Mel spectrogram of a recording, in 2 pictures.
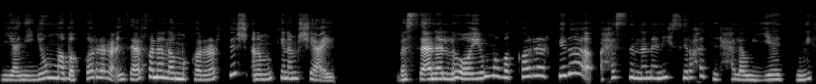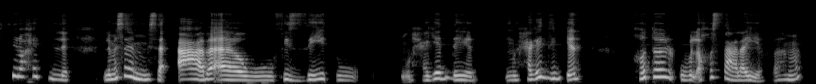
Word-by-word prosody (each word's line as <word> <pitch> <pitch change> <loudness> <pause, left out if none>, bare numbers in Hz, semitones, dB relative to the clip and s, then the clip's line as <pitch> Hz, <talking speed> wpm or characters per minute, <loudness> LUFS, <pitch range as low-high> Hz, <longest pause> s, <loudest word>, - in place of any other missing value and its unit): يعني 210 0 -4
يوم 295 +4 0
ما 275 - +2
باقرر 305 +8 -1
أنتِ 235 +2 -5
عارفة 230 +10 +2
أنا 330 - +7
لو - - +2
ما 260 -1 +3
قررتش 250 - -3
أنا 230 - 0
ممكن 280 +5 -4
أمشي 275 -1 -3
عادي، 170 -4 -1 0.6
بس 225 +2 -4
أنا 255 +2 +8
اللي 260 +2 +1
هو 260 -4 +3
يوم 275 +9 0
ما 395 - 0
باقرر 370 +4 -2
كده 415 -1 -1
باحس 325 +2 -8
إن 295 -3 +1
أنا 290 0 -1
نِفْسي 320 +1 -4
راحت 370 +1 -7
للحلويات، 220 -1 -5
نِفْسي 270 - -5
راحت 365 -1 -3
ل 225 -5 -4 0.4
لمثلًا 305 - +2
مسقعة 230 -2 +6
بقى 215 -4 +7
وفي 190 +1 -6
الزيت 220 +5 -4
و 195 -3 -10 0.5
والحاجات 265 +8 -2
ديّة 205 -9 -2 0.3
والحاجات 225 +10 -1
دي 275 -4 -2
بجد 255 -1 0 0.5
خطر 330 +4 +1
وبالأخص 330 +10 -4
عليَّ، 190 -5 +1
فاهمة؟ 215 - -7
250 Hz, 170 wpm, -23 LUFS, 215-315 Hz, 0.6 s, أنا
